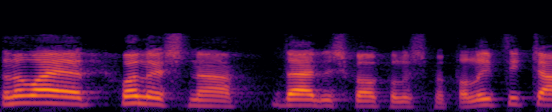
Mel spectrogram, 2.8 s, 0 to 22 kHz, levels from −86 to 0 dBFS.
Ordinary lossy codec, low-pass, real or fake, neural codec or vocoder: none; 7.2 kHz; fake; codec, 16 kHz, 0.5 kbps, FunCodec, trained on LibriTTS, 25 frames a second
